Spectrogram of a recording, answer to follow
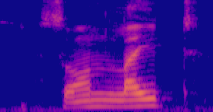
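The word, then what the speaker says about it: sunlight: सनलाइट को पढ़ला बेले सनलाइट को लेटरटा आसुना। सनलाइट पढ़ला बेले जीएचटा आसुना।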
